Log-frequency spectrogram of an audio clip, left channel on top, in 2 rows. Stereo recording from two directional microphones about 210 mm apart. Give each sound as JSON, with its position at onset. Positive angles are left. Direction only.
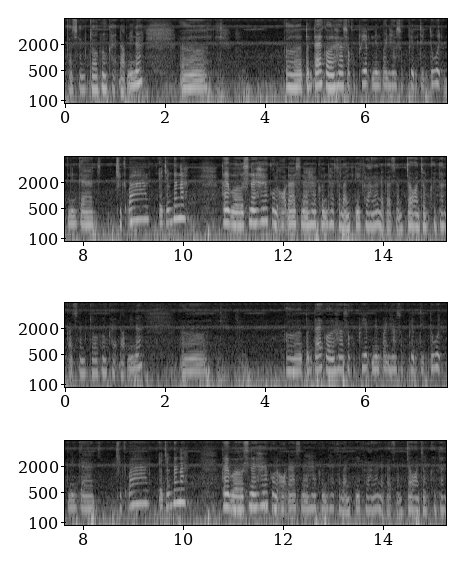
{"t": 0.0, "sound": "speech", "side_deg": 45}
{"t": 4.4, "sound": "speech", "side_deg": 45}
